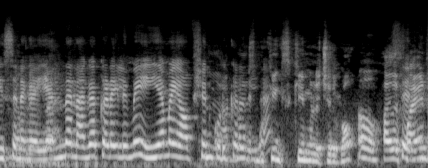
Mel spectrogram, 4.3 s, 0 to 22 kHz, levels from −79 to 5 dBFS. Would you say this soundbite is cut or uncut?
cut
